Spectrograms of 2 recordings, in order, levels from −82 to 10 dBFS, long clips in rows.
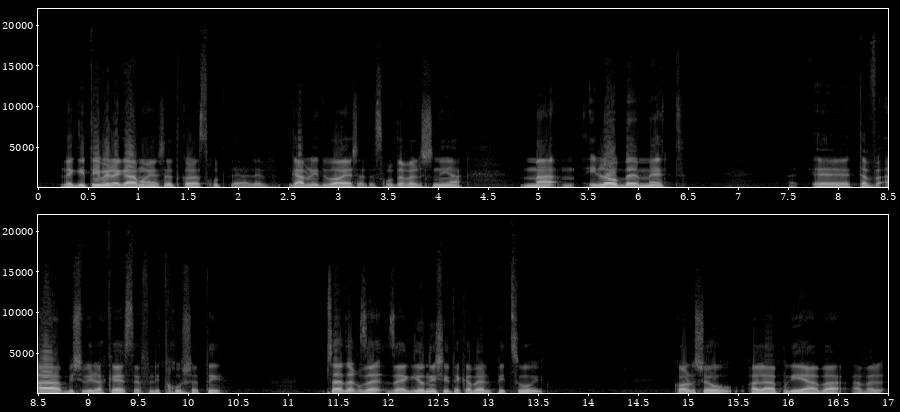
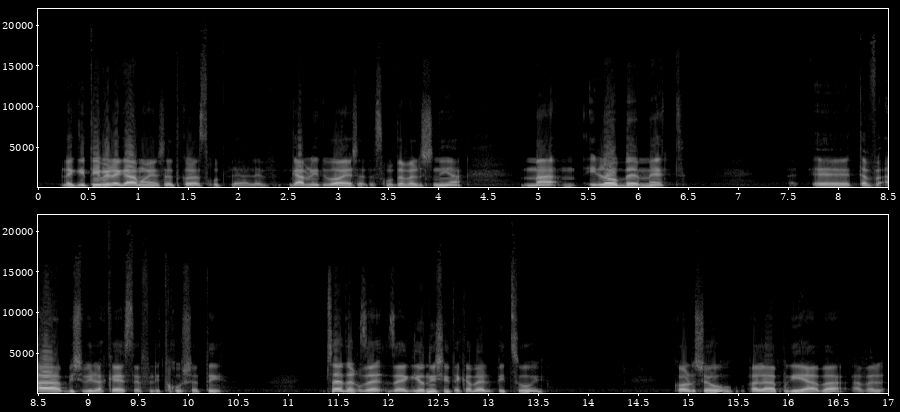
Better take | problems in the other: first | thin; very slightly; fading below 250 Hz

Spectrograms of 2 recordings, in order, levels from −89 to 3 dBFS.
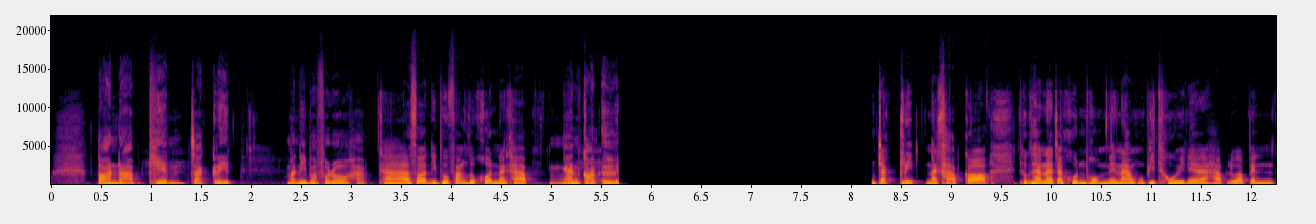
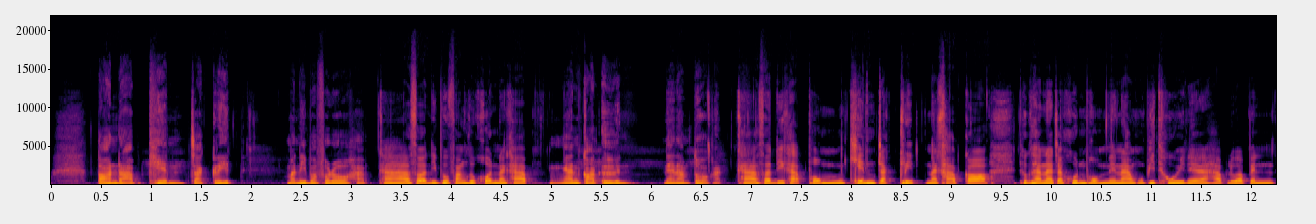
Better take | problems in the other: second | audio cutting out; at 5.5 s for 2.5 s

